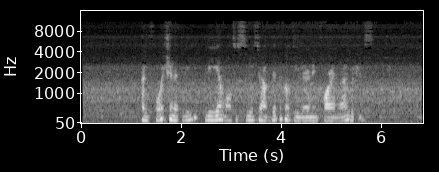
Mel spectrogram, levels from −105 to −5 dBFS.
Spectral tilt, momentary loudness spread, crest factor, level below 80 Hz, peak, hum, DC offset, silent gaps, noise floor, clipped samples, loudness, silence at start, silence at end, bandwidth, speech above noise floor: -9.5 dB/octave; 24 LU; 22 dB; -56 dBFS; -4 dBFS; none; under 0.1%; none; -46 dBFS; under 0.1%; -26 LUFS; 0.05 s; 0 s; 10 kHz; 21 dB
